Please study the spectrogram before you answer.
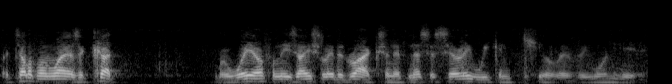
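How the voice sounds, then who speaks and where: An actor playing a ruthless, bossy armed robber in a 1940s radio crime drama, talking in rough, threatening slang. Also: male voice, mid-range voice, moderate pace, lightly acted. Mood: menacing. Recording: noisy muffled old radio recording.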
